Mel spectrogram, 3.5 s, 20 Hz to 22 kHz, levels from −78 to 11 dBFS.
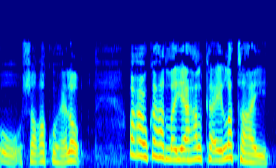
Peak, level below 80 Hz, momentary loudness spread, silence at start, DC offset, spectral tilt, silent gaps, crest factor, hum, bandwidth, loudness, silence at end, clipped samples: -4 dBFS; -68 dBFS; 9 LU; 0 s; under 0.1%; -3.5 dB/octave; none; 16 dB; none; 8 kHz; -19 LUFS; 0.1 s; under 0.1%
